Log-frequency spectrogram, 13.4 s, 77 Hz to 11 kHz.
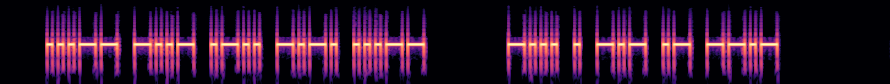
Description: Morse code, heard as a keyed tone, about 15 wpm, 800 Hz. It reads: 3XLC3 BEKAQ
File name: CW / DET / 1 6 1500C S C 14wpm 2951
